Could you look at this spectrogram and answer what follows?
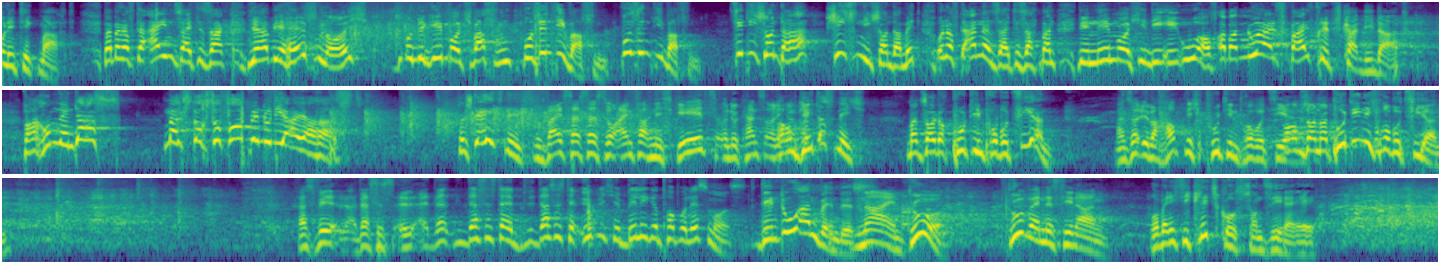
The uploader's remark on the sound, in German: Live im Tipi. Vor Publikum im Tipi am Kanzleramt. Dabei spielt die glühende Hitze im Zelt eine Rolle.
